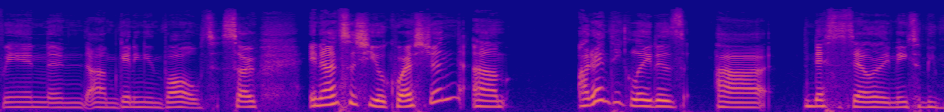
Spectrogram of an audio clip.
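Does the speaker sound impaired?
Yes: bilateral cleft lip and palate; congenital bilateral.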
